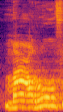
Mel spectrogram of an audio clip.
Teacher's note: او میں واولین ہے، او واولین کو بھی جلد پڑھنا ہے۔ معروف، را کو پر پڑھنا ہے، یہاں پر واو مدہ ہے، ایک الف کے برابر کھینچیں گے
